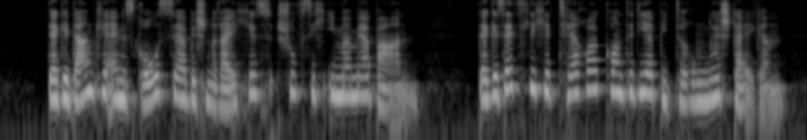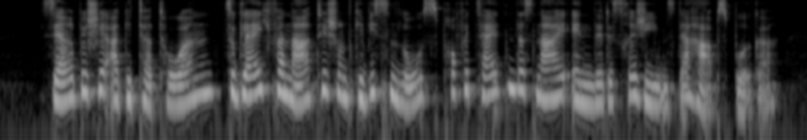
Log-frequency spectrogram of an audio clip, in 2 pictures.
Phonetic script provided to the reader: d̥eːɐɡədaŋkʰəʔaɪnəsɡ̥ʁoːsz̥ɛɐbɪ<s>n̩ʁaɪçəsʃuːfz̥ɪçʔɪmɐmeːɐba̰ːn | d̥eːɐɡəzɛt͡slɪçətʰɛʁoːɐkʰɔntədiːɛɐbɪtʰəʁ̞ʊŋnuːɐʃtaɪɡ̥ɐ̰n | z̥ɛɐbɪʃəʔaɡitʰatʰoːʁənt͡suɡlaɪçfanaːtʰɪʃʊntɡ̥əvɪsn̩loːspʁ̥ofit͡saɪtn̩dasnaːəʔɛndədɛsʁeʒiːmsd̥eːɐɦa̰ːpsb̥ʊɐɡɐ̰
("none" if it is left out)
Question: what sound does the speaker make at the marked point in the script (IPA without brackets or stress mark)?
ʃ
